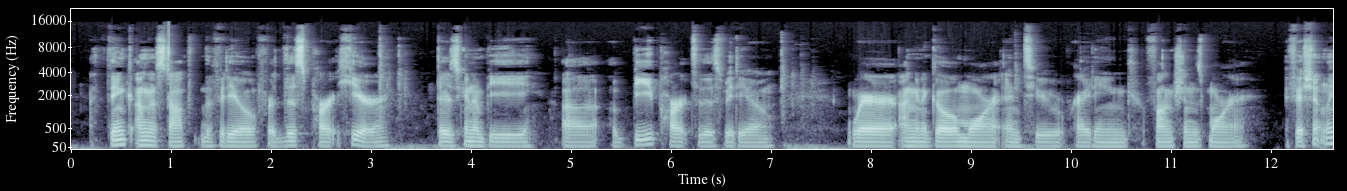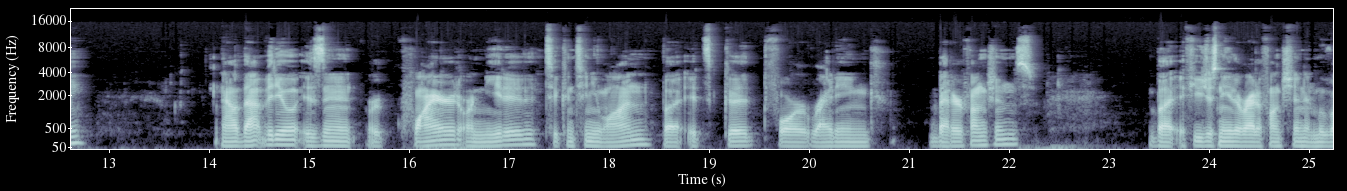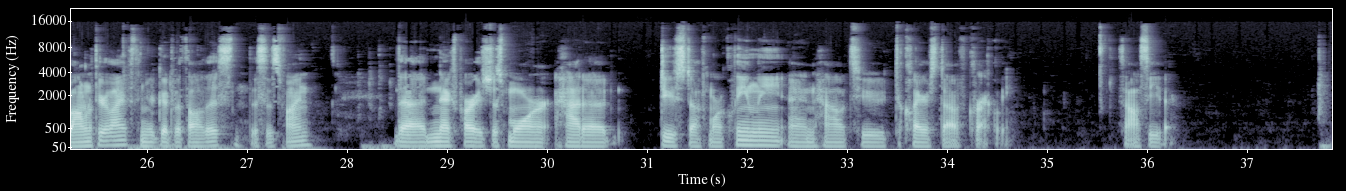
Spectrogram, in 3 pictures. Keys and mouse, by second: 0.0-0.2 typing, 3.1-4.1 typing, 3.3 click, 7.1 k, 7.4 k, 9.5 k, 16.1-16.9 typing, 22.1 typing, 25.8-28.6 typing, 37.7 ctrl+Num_Lock, 37.7 typing.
